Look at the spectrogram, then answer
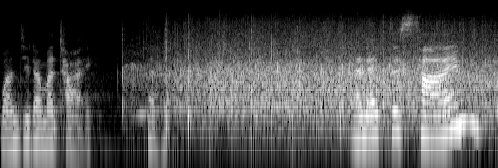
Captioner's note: audience applauding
